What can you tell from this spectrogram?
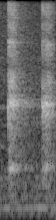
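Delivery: K as a voiceless click-like "kuh", twice; isolated letter sound. Shown as a demonstration. Teacher picking out a sound in walks, isolated voiceless K. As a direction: repeat just the sound of K, not its name. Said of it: "actually two sounds".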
